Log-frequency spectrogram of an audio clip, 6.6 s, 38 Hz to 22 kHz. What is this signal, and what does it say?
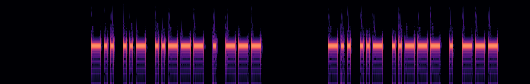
Morse code, heard as a keyed tone, about 30 wpm, 700 Hz. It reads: DU2EO DU2EO
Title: DXCC-100 Call Signs - 5 Characters - Repeated 3x - 30wpm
